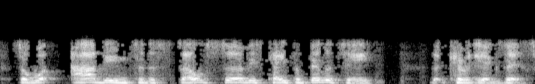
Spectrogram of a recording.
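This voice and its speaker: At a fairly slow pace, a man with a Yorkshire accent and a fairly high pitch talks with ordinary pitch variation. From Yorkshire, northern England. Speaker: technical pre-sales consultant. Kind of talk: webinar product demo. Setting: online webinar.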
